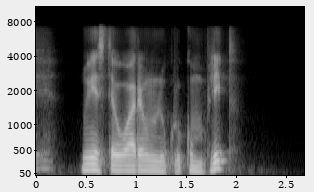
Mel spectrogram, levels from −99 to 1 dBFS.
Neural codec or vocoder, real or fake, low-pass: codec, 16 kHz, about 1 kbps, DyCAST, with the encoder's durations; fake; 7.2 kHz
